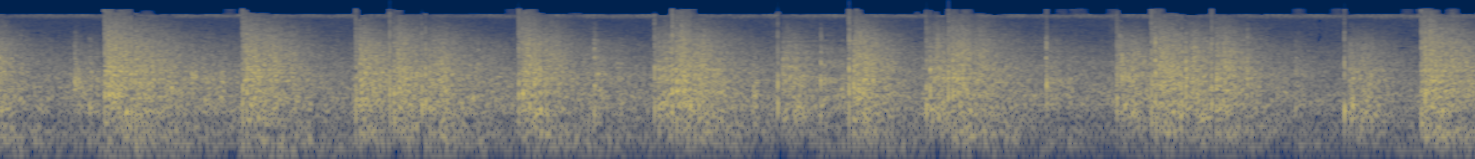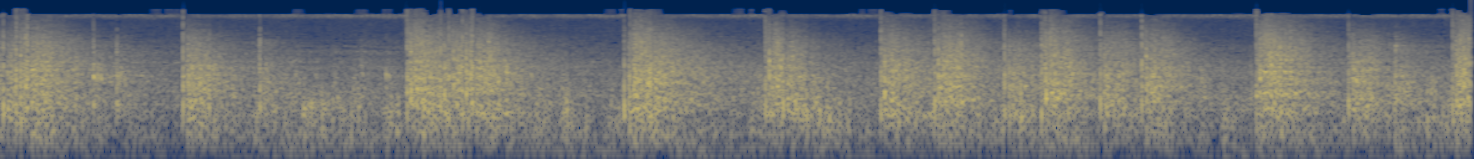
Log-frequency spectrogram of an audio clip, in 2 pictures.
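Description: Aerial fireworks shells bursting in quick succession, a boom every second or two, each ringing out and fading before the next.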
